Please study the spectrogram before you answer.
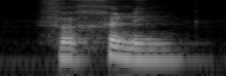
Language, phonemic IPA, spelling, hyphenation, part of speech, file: Dutch, /vərˈɣʏ.nɪŋ/, vergunning, ver‧gun‧ning, noun, Nl-vergunning.ogg
- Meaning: a permit, license: authorization by an authority to do something which is otherwise forbidden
